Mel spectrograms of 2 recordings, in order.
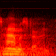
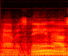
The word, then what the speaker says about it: Hammerstein: Is it Stein? Is that the way it pronounces? Yes, Stein. Well, it's a great honor to have you here, Mr. Hammerstein.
